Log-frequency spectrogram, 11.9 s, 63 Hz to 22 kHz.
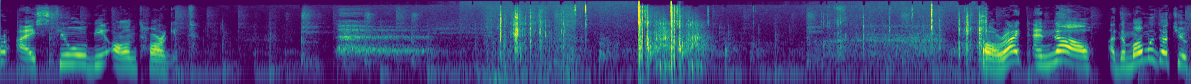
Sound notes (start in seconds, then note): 3.3 exhales briefly; 4.7 holster rattling; 6.4 gun popping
